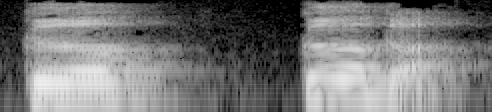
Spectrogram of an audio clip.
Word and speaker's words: 哥: 声母 is 歌，韵母 is 声调 the tone is this is the first tone, right? Okay, let's try to put them together and read it. 歌，歌，歌 It means brother. 哥，哥哥 brother, older brother.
